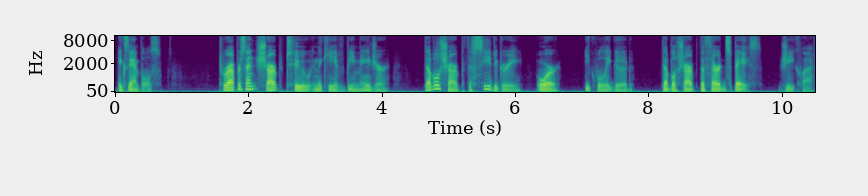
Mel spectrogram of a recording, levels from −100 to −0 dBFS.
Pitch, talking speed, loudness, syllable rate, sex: 110 Hz, 150 wpm, -23 LUFS, 4.7 syllables/s, male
